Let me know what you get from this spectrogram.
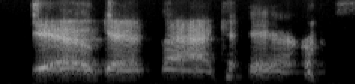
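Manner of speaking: shrill, loud, high-pitched, raspy shrieking scream. Retelling what a woman screamed out, imitating a loud raspy scream. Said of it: "she screamed out like uh, with a very loud, raspy voice".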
